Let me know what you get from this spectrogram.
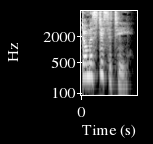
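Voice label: "domesticity", British English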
